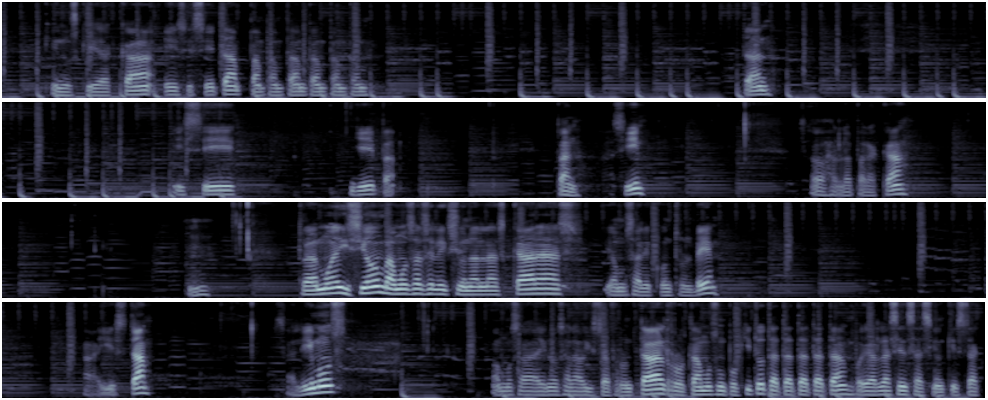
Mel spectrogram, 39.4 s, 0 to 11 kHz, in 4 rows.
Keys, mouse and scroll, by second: 1.3 s, 1.6 z, 6.8 click, 7.5-9.0 middle drag, 10.3 s, 12.9 y, 14.9 click, 15.3-16.5 middle drag, 17.5-19.1 drag, 19.4-20.4 middle drag, 20.8-21.3 scroll up 1, 21.3-22.5 scroll down 1, 22.5 Tab, 23.0-23.6 middle drag, 24.2 2, 25.1-25.7 scroll down 1, 26.3 ctrl+b, 29.8 click, 30.2-31.2 middle drag, 32.0 Tab, 32.5 scroll down 1, 32.6-33.3 middle drag, 34.6 KP_1, 35.6 r, 38.8 click.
